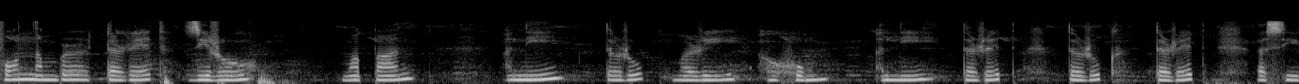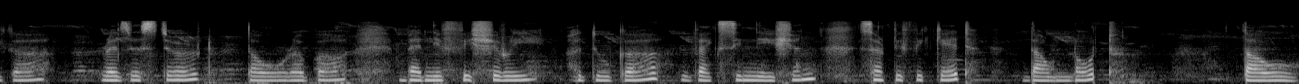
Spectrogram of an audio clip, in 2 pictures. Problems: background conversations at intervals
